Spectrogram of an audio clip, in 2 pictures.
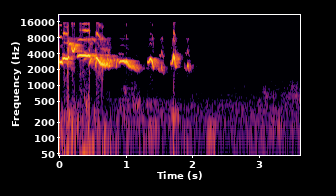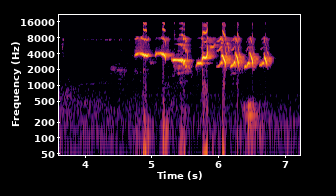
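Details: Oriental magpie-robin in an emotional, tail-spread display. A burst of loud whistled and chattering notes gives way to nearly three seconds of silence, then comes a fresh run of bright, rapidly repeated whistled phrases.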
